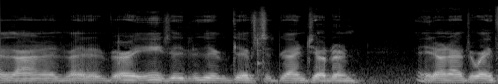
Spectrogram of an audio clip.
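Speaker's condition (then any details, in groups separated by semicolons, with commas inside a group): Multiple sclerosis; diagnosed decades ago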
